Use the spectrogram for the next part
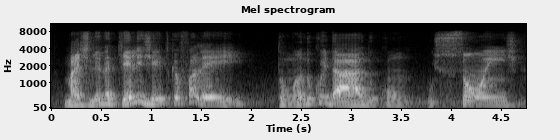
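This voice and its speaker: Lively Brazilian man teaching. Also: on the high side, dull audio. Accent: Brazilian Portuguese. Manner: talks while drawing on a board, many fillers like "tá?" and "ó". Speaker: English teacher. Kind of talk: casual online lesson.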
